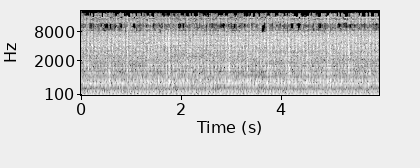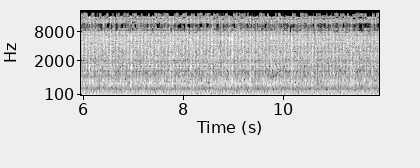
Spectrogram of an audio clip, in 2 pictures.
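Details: BMW N57 diesel idling with a steady clatter and a faint irregular tick on top; timing chain noise suspected, not confirmed. Engine ticking at idle.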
